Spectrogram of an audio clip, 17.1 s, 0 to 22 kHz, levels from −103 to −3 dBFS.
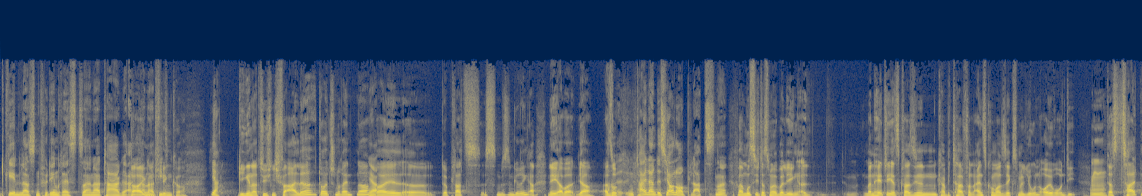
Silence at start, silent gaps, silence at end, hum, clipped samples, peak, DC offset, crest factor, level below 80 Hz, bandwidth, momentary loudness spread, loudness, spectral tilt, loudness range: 0 s; none; 0 s; none; under 0.1%; -2 dBFS; under 0.1%; 14 dB; -46 dBFS; 15.5 kHz; 8 LU; -16 LUFS; -5.5 dB/octave; 2 LU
